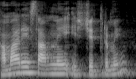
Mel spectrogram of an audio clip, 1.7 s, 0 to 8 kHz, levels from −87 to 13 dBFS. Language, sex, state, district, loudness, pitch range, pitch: Hindi, male, Uttar Pradesh, Varanasi, -21 LUFS, 120-145 Hz, 135 Hz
